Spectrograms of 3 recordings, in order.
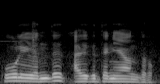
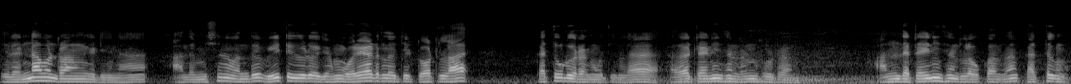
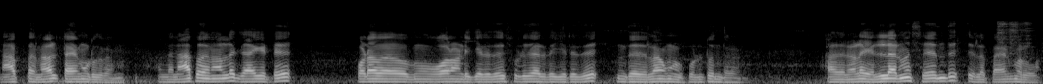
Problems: background sounds at intervals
